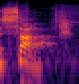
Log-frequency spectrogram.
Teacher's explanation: अपने दांतों के पास जिभ्या को ले जाके बोलेंगे सा तो यह दंत स हो गया।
